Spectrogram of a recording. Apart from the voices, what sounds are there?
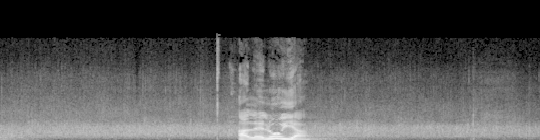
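audience applause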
